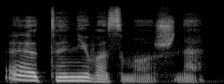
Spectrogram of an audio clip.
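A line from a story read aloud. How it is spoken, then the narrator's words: Flat, colorless objection. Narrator (Russian): бесцветным тоном возразил Дайтенгу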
